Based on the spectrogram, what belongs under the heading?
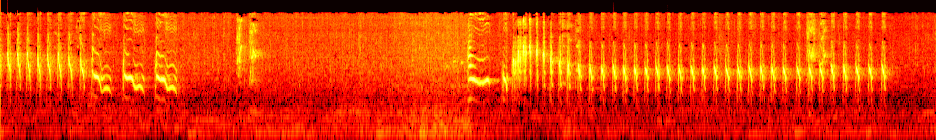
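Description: Sooty-headed Bulbul singing: a fast, dry trill that drops in pitch, short slurred whistles, then a long run of rapid, even, high notes at about three per second.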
